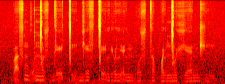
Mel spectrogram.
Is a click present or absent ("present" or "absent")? present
